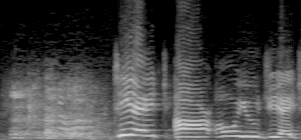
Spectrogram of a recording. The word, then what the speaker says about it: through: T-H-R-O-U-G-H is pronounced through.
